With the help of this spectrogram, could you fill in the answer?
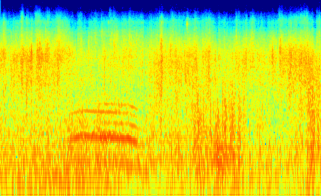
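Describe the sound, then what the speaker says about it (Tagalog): Strong, steady wind roars and buffets a tent at a mountain campsite close to the microphone, with a low rumbling flutter throughout and no talking. "Tigil naman siguro yung hangin."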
